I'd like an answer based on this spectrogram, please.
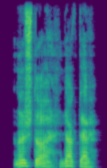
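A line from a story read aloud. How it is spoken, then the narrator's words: Trembling voice. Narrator (Russian): спросил дрожащим голосом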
